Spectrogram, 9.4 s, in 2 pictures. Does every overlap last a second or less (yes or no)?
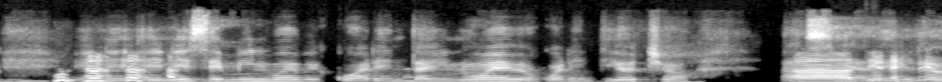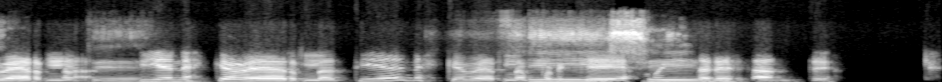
no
